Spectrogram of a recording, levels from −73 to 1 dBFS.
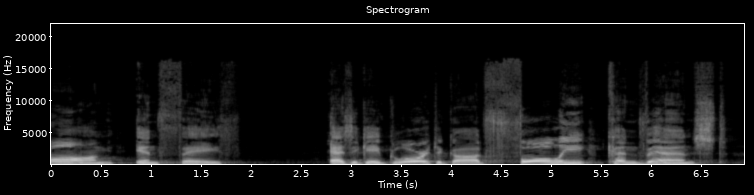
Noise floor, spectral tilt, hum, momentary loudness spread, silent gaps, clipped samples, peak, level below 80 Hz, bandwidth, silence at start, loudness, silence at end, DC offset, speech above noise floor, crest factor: -63 dBFS; -5 dB/octave; none; 11 LU; none; under 0.1%; -6 dBFS; -64 dBFS; 16.5 kHz; 0 s; -22 LUFS; 0.2 s; under 0.1%; 41 dB; 16 dB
